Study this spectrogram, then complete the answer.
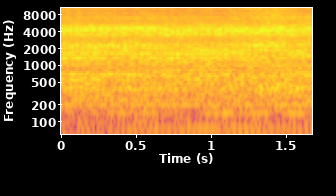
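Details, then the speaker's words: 2014 Nissan Altima idling just after serpentine belt replacement: steady, even idle with a smooth belt hiss and no chirp, slap or squeal; new belt tracking properly on its pulleys. "Go ahead, babe, start it up. Alright, let's see how that belt is working pretty good."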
